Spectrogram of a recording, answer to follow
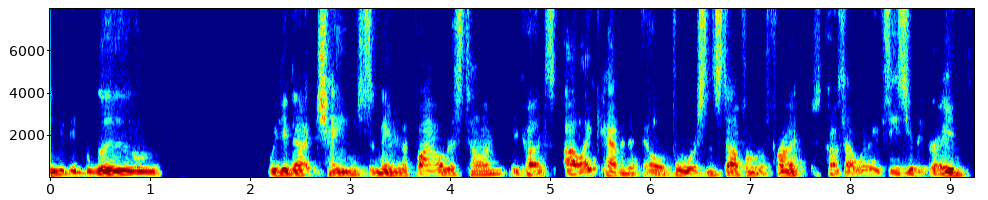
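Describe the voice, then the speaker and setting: In a screen-recorded software tutorial, a man teaches students a computer task one step at a time, talking casually and thinking out loud while he clicks. His voice sits on the lower side and sounds warm and slightly rough.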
